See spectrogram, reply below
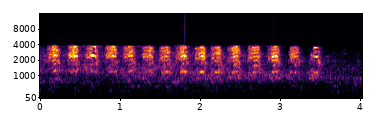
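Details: Peregrine falcon parent screaming near its nest at Włocławek, Poland, on 23 May 2022 in the afternoon while workers make noise nearby; harsh, rapid kek notes repeated about twice per second in an even series.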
